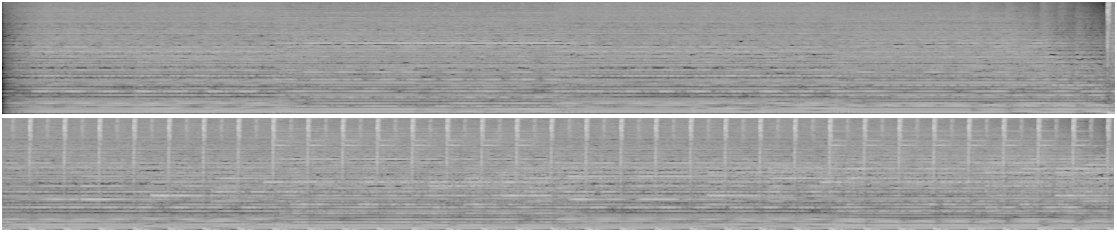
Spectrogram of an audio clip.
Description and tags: Atmospheric synth piece with a minimal beat.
